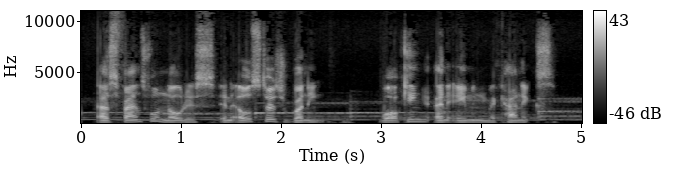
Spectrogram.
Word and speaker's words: Elster: The protagonist is an android named LSTR, pronounced Elster, who wakes up in a seemingly abandoned spacecraft called Penrose 512 that crashed on an unknown planet.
